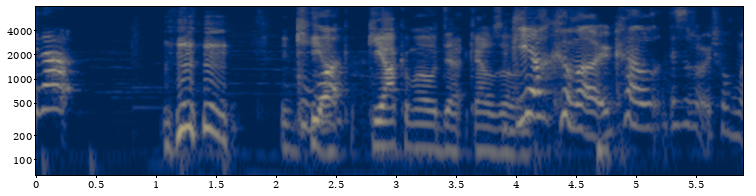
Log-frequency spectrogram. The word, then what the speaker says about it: Giacomo Calzone: Giacomo Calzone.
